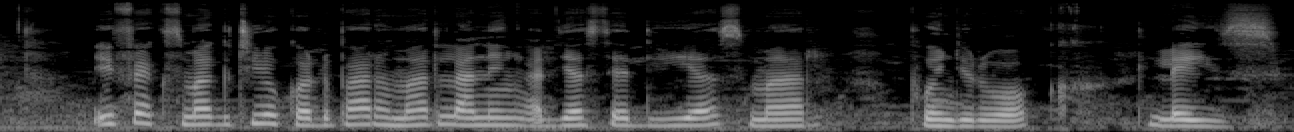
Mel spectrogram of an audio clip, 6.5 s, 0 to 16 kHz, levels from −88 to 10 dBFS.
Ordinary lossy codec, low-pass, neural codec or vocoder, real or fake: none; 14.4 kHz; none; real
